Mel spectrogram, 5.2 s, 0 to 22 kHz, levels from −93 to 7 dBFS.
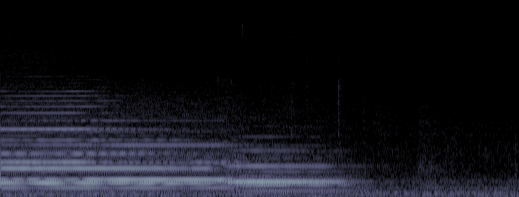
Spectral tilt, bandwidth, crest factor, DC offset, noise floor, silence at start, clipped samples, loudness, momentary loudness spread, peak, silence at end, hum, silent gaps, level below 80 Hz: -8 dB/octave; 7.6 kHz; 12 dB; under 0.1%; -62 dBFS; 0 s; under 0.1%; -41 LUFS; 9 LU; -30 dBFS; 0 s; none; none; -64 dBFS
